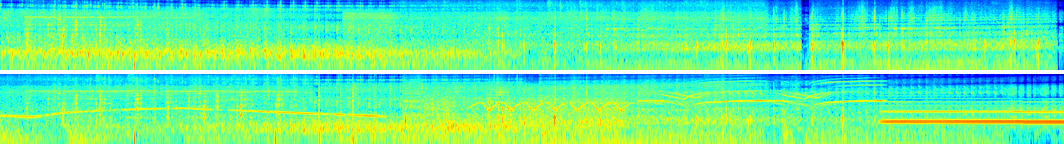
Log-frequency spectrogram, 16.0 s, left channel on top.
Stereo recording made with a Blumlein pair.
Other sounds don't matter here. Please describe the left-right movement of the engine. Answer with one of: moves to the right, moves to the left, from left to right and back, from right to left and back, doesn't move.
moves to the right.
